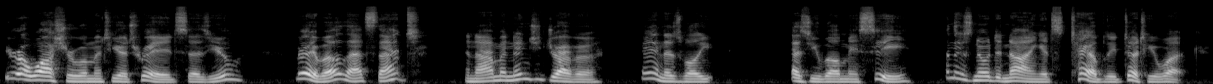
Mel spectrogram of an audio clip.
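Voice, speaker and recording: A man's voice: fairly high pitch, big pitch swings, unhurried, a little mellow, dry recording, studio quality. A man voicing a burly, kindly working-class engine driver from a storybook, folksy, reflective and good-natured. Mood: good-natured bargaining.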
